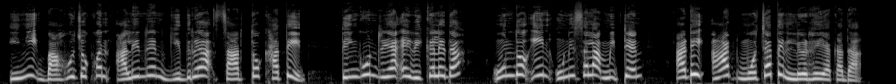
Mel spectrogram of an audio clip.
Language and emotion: Santali, angry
